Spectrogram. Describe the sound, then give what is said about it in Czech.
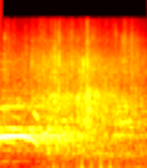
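Applause from an audience after a Czech folk song, a steady wash of many hands clapping that holds fairly loud and slowly tapers off. “Tleskejte si všichni. Děkujeme.”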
